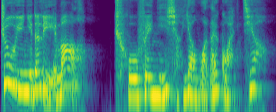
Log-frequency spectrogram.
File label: attack, zh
